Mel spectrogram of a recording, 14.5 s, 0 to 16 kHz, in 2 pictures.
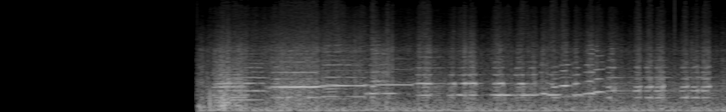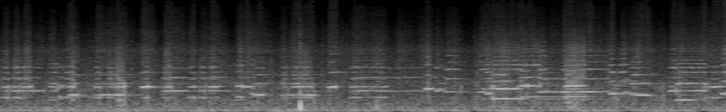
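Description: Two concertinas playing a Swedish parade march in duet, heard from a 1910 acoustic 78 rpm shellac record, with steady surface hiss, rumble and crackle. The music starts suddenly about two seconds in, after silence.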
